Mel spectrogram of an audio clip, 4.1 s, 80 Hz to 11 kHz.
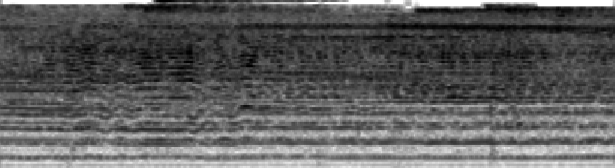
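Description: F007 Pro mini quadcopter hovering, its motors and propellers making a steady buzzing whine that holds one pitch.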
